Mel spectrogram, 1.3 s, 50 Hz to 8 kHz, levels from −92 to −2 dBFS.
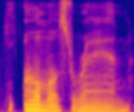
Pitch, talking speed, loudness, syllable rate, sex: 105 Hz, 135 wpm, -17 LUFS, 3.4 syllables/s, male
